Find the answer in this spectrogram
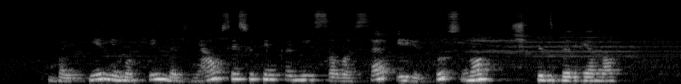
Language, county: Lithuanian, Vilnius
